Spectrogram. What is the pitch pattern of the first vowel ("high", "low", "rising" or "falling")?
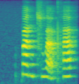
falling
